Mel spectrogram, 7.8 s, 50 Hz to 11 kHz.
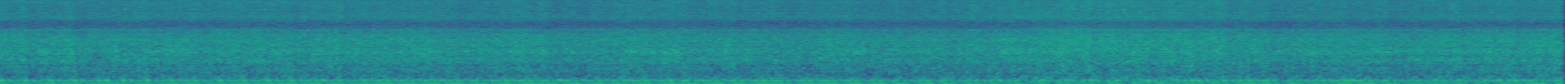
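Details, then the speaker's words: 1949 Chevy started with a new battery after sitting since about 2005. Steady low idle rumble with a slightly lumpy beat and smoke from both exhaust pipes; owner suspects oil in the heads or leaking valve seals. Rough idle while clearing, not confirmed. "So we're going to crank it up again. Again, you'll see the smoke, whatnot. We're just going to monitor that, make sure that's not a bigger problem than I assume, and hopefully she'll clear up and run good."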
